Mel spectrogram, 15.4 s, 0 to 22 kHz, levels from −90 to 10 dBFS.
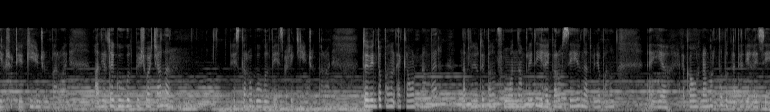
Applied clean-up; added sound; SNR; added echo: none; Organ; 1 dB; none.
